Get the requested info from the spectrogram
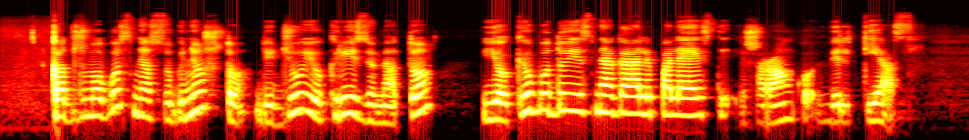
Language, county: Lithuanian, Panevėžys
